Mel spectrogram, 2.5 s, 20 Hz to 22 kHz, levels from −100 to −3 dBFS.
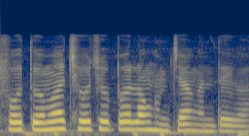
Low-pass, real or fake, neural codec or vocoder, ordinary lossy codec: none; real; none; none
